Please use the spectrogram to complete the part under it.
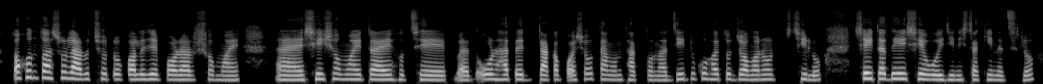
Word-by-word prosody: তখন 320 +3 +4
তো - - +6
আসলে 290 0 0
আরো 245 0 +1
ছোট 250 -2 -4 0.2
কলেজে 230 +1 +3
পড়ার 220 -1 +3
সময়। 210 -2 -3 0.4
অ্যা 215 - +2 0.3
সেই 250 0 +2
সময়টায় 230 -2 +2
হচ্ছে 225 0 -4 0.3
ব্যা - - +2 0.2
ওর 240 0 +3
হাতে 230 0 +1 0.2
টাকা-পয়সাও 225 +3 0
তেমন 220 -2 -2
থাকত 210 0 -4
না। - - -1
যেইটুকু 255 +2 -3
হয়তো 240 0 0
জমানোর 225 +1 +1 0.2
ছিল, 240 -3 -2 0.5
সেইটা 270 -1 +6
দিয়েই 260 -1 +4
সে 250 - +5
ওই 220 - +3
জিনিসটা 210 0 -5 0.2
কিনেছিলো। 205 -1 -5
230 Hz, 165 wpm, -23 LUFS, 220-250 Hz, 0.5 s, তো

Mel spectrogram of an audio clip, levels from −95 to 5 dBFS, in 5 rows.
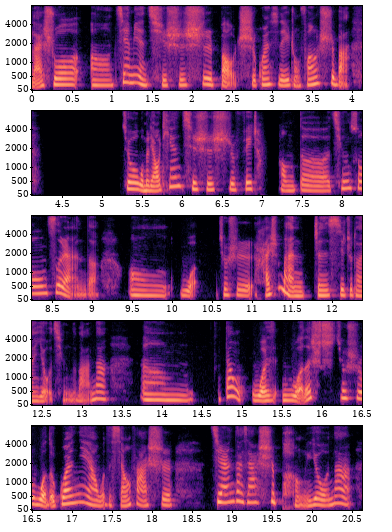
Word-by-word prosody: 来 - - +1
说， 210 +1 +2
呃， 185 -1 -1
见 295 -1 0
面 250 -8 +1
其 190 -2 0
实 190 +1 -1
是 210 +1 +2
保 200 0 0
持 180 - -3
关 205 +3 +2
系 215 - -4
的 180 - +4
一 185 - +4
种 175 -3 -4
方 205 +7 +2
式 260 -2 -1
吧。 - - -1 1.3
就 235 -2 +5
我 200 - +5
们 175 - +4
聊 165 -1 +4
天 320 - -1
其 235 -9 +2
实 210 -1 0
是 210 0 -1
非 220 +3 0
常 230 - -10 0.5
地 170 -3 -1
轻 250 +10 -2
松 255 0 +1
自 260 0 +3
然 215 -2 -1
的。 - - -7 0.4
嗯， 180 -3 -1
我 175 -4 -2 0.2
就 200 - -2
是 185 -3 -2
还 190 - 0
是 225 +1 -5
蛮 160 0 +3
珍 180 0 +2
惜 185 +1 +2
这 190 0 -3
段 170 -3 -1
友 160 0 -2
情 200 0 -8
的 195 - -10
吧， - - -6
那 235 0 0 0.4
嗯， 195 -2 0 0.4
但 325 +1 +2 0.2
我 175 -3 +5
的 180 - -4
我 185 -2 +2
的 240 - +3
是 285 - -4
就 260 - +1
是 250 -1 -1
我 205 -5 +6
的 - - +2
观 240 +8 +4
念 285 -5 -1
啊， - - +2
我 170 - -1
的 185 - -7
想 165 +1 0
法 175 -5 -1
是， 190 0 -2 0.5
既 310 - +3
然 290 +2 +2
大 330 -1 +2
家 285 -1 -1
是 310 +3 0
朋 230 - -5
友， 195 -3 +3
那 245 0 -1
200 Hz, 225 characters per minute, -20 LUFS, 180-240 Hz, 1.3 s, 我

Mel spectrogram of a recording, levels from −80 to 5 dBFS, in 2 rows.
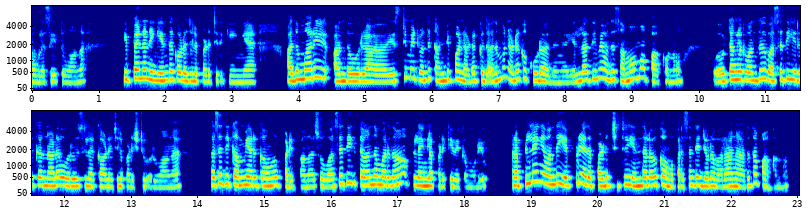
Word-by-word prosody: அவங்கள 195 -2 -7
சேர்த்துவாங்க. 195 -2 -9 0.7
இப்ப 235 - -5
என்ன 300 0 +3
நீங்க 245 -2 +4
எந்த 270 +3 +1
காலேஜ்ல 225 -2 +3
படிச்சிருக்கீங்க? 205 -2 -10 0.7
அது 235 +4 +5
மாரி 300 +4 +1 0.3
அந்த 225 +1 +4
ஒரு 220 0 +2 0.4
எஸ்ட்டிமேட் 275 +4 -6
வந்து 285 +5 -3
கண்டிப்பா 235 +3 +1
நடக்குது. 230 +3 -2
அது 230 - +1
மாரி 335 +1 -9
நடக்கக் 270 +3 -3
கூடாதுங்க. 195 -6 -2 0.2
எல்லாத்தையுமே 255 +6 -1
வந்து 265 +1 0
சமமா 275 +9 +1
பார்க்கணும். 200 +2 -9 0.5
ஒருத்தங்களுக்கு 260 +4 +4
வந்து 240 +4 +1
வசதி 270 +5 0
இருக்கிறதுனால 240 -1 +1
ஒரு 225 - +3
சில 225 -1 -1
காலேஜ்ல 215 +1 -3
படிச்சுட்டு 210 +1 -8
வருவாங்க. 190 0 -12 0.6
வசதி 290 +2 0
கம்மியா 255 +1 +4
இருக்கவங்க 235 0 +1 0.2
படிப்பாங்க. 195 0 -6
சோ 225 - -2
வசதிக்கு 295 +8 -3
தகுந்த 255 +2 +3
மாரிதான் 255 +5 +1
பிள்ளைங்கள 230 -2 +5
படிக்க 210 +1 -5
வைக்க 200 - -13
முடியும். 205 +4 -12 0.3
ஆனா 245 - +4
பிள்ளைங்க 335 +3 +2
வந்து 275 +3 +3
எப்டி 300 +7 -3
அத 245 - +4
படிச்சுட்டு 230 +2 0 0.2
எந்த 230 - +6
அளவுக்கு 260 +2 +1
அவங்க 215 -4 +1
பர்சென்டேஜ் 240 +2 -1
ஓட 230 - +1
வர்றாங்க 220 +2 0
அதத்தான் 235 +7 -6
பார்க்கணும். 210 +1 -12
230 Hz, 155 wpm, -22 LUFS, 215-260 Hz, 0.7 s, எந்த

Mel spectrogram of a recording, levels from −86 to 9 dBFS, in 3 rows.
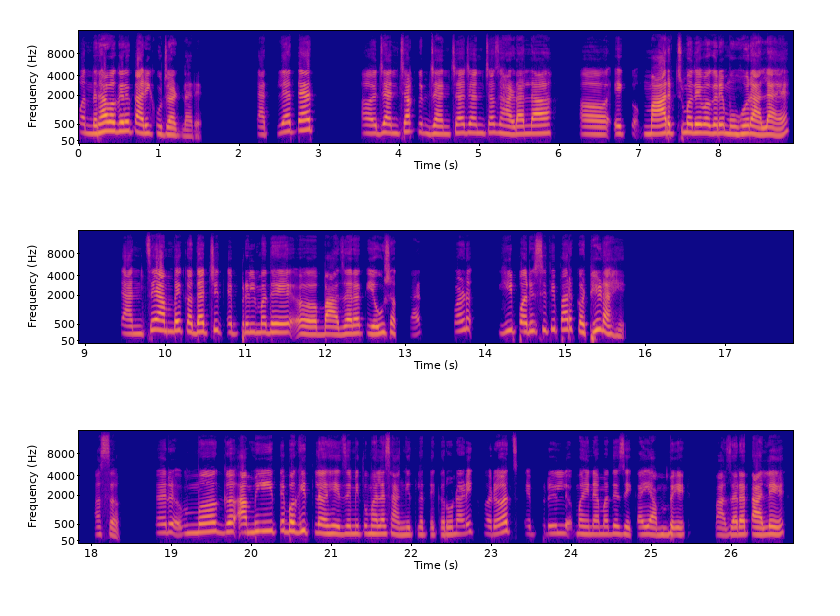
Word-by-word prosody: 15 250 +2 +4
वगैरे 285 0 +6
तारीख 235 -3 +4
उजाडणार 180 -7 -3
आहे. - - -15 0.7
त्यातल्या 225 +7 -4
त्यात 320 +2 +6 0.6
अ, 230 -1 -2
ज्यांच्या 250 +1 +1 0.3
ज्यांच्या-ज्यांच्या 240 +3 -1
झाडाला 225 0 +1 0.5
अ, 205 -1 -1
एक 220 -1 -1 0.4
मार्चमध्ये 250 +3 +5
वगैरे 240 0 +3
मोहोर 225 0 0
आलाय. 195 -2 +3 0.6
त्यांचे 220 +7 -3
आंबे 300 -1 +6
कदाचित 270 +3 +2
एप्रिलमध्ये 255 +2 +1
अ, 210 -1 +1
बाजारात 225 +3 +2
येऊ 215 +3 +1
शकतात. 235 -4 -7 0.4
पण 300 +4 -4 0.4
ही 295 +5 -2
परिस्थिती 290 +4 -1
फार 335 +1 +2
कठीण 280 +5 +2
आहे. 215 -11 -1 2.3
असं. - - -7 0.5
तर 250 +1 -4
मग 255 +2 0
आम्ही 275 +3 +3
ते 300 - -2
बघितलं 270 -4 +2
हे 225 -1 +1
जे 220 - -1
मी 225 0 -5
तुम्हाला 220 0 -2
सांगितलं 195 -2 -7
ते - - -10
करून 200 +2 -6
आणि 230 +5 -5 0.2
खरंच 230 +7 -2
एप्रिल 225 +2 -9
महिन्यामध्ये 210 0 -5
जे 205 -1 -4
काही 200 +1 -3
आंबे 195 0 -3 0.4
बाजारात 200 +2 -2
आले 200 +1 +2
230 Hz, 120 wpm, -22 LUFS, 210-260 Hz, 2.3 s, वगैरे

